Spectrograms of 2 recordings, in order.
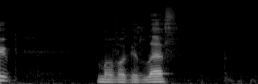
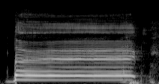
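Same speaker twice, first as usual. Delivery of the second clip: mock rapper noise; 9 semitones higher, 6 dB louder than usual.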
